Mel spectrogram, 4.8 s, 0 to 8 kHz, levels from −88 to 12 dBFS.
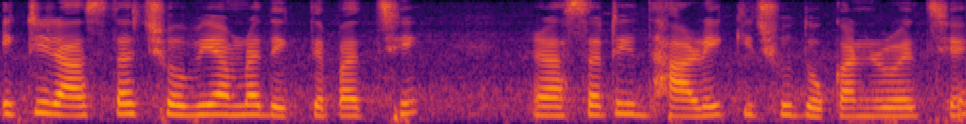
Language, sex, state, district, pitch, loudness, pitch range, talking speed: Bengali, female, West Bengal, North 24 Parganas, 230 Hz, -16 LUFS, 210-250 Hz, 135 wpm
